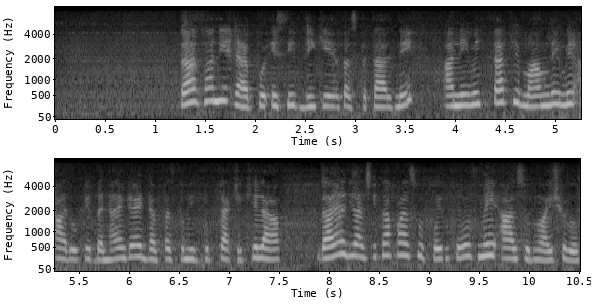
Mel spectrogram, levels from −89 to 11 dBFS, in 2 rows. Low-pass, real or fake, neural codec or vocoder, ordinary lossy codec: 7.2 kHz; fake; codec, 16 kHz in and 24 kHz out, 0.8 kbps, FocalCodec, streaming, 65536 codes; none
